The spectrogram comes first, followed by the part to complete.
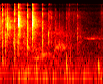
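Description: Rust-Oleum camo aerosol spray paint can being shaken, its mixing ball rattling inside to mix the paint before spraying: a quick run of sharp clacks, loudest in the first second, then tailing off.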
